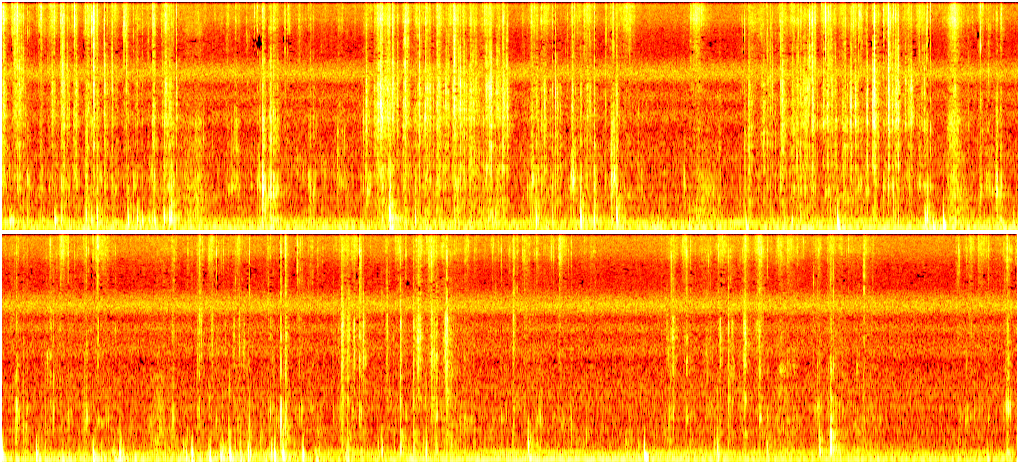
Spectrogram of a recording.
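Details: English cream golden retriever eating dry food for breakfast from a blue slow-feeder bowl with concentric circles; steady crunching and chewing with irregular sharp clicks of kibble, low thumps, no vocal sounds.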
